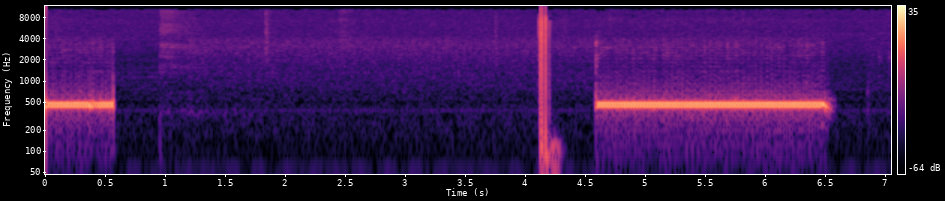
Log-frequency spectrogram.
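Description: Ringing tone of a call to a guest on the Friday Night Live show: a steady, low electronic hum sounds briefly, falls silent for several seconds, then after a sharp click returns for about two seconds. No voices.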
